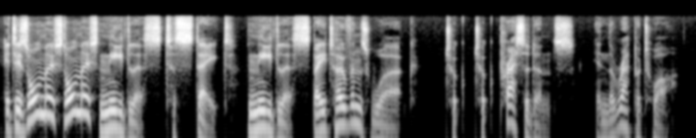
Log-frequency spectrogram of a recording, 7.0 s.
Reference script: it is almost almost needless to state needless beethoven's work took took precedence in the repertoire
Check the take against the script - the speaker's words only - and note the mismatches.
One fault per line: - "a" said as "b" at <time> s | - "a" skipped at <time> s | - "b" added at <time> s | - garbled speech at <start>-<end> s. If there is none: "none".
none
